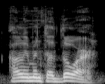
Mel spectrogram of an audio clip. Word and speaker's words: alimentador: o r sound door because the d is between the d is between two vowels the a and the o in this case we have a d betw between two vowels sometimes you hear the spanish people speak the with a d th sound but the th is very very light so um you have a alimenta door will become will become alimenta door elemental door okay elemental door okay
